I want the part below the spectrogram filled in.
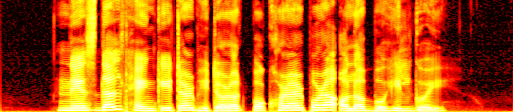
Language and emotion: Assamese, neutral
